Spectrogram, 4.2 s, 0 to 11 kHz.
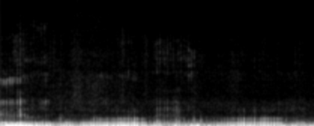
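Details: A rescued male tuxedo cat, born 2019, lies on top of his owner and purrs loudly and steadily, a soft low rumble, craving cuddles.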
